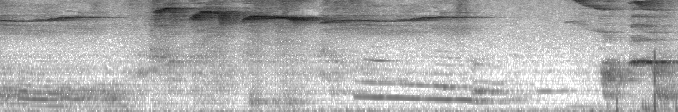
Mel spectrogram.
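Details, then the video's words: A Rottweiler, upset over a puppy, gives drawn-out, wavering howls mixed with thin, high-pitched whining tones. "Rottweiler che ulula"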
